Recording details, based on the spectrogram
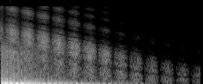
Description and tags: A retro video game explosion sfx.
